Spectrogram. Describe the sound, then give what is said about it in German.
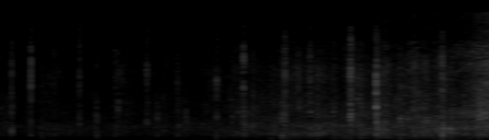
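Faint audience applause at a large congress honouring its volunteer helpers: many quick overlapping claps form a soft continuous patter that swells slightly toward the end. “Ein Applaus an all die Engel, die diesen Kongress ermöglichen.”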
